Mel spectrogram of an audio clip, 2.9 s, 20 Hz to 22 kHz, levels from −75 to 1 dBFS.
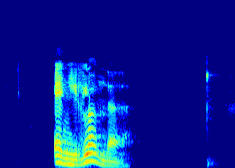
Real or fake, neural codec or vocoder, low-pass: real; none; 7.2 kHz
